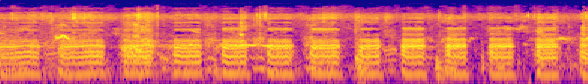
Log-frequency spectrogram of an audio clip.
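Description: A hen clucks on a poultry yard, a close, loud series of rhythmic clucks in quick bursts that continue steadily throughout.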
